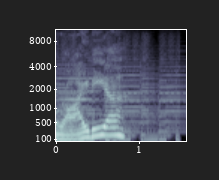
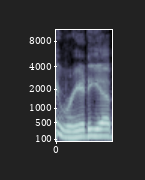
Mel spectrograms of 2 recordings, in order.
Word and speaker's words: Rydia: I guess some people might pronounce her name Rydia. I say Rydia because of Ryu, as opposed to Ryu. It's just my personal logic, though.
